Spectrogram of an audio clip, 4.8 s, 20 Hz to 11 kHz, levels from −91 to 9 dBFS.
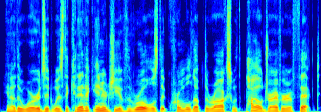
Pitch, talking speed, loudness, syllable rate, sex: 140 Hz, 250 wpm, -16 LUFS, 6.0 syllables/s, male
